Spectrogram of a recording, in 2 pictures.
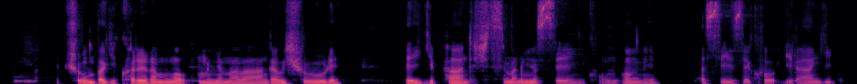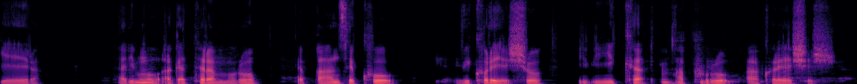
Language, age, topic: Rundi, 50+, education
